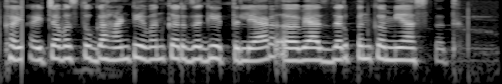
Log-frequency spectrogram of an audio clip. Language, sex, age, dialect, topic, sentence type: Marathi, female, 18-24, Southern Konkan, banking, statement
